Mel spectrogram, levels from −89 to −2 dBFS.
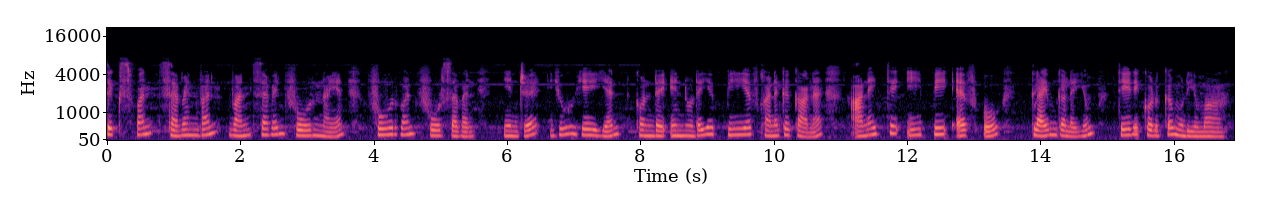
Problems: none marked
